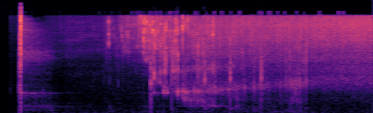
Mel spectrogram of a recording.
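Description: A sparkling wine cork pops once with a sharp, loud crack, followed by a brief hush and then steady fizzing and bubbling as the wine is poured into a glass.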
